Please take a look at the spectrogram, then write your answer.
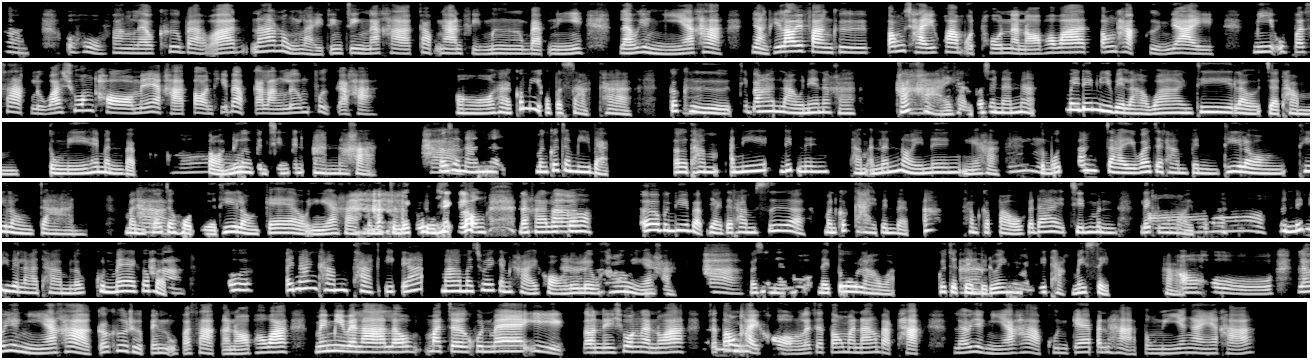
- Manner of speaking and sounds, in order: other background noise; tapping; chuckle; laughing while speaking: "เล็กลง ๆ"; drawn out: "อ๋อ"
- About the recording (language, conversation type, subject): Thai, podcast, งานอดิเรกที่คุณหลงใหลมากที่สุดคืออะไร และเล่าให้ฟังหน่อยได้ไหม?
